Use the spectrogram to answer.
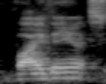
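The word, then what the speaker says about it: Vyvanse: Um, Viveance, is that how you pronounce it?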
